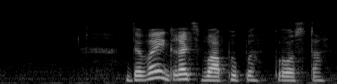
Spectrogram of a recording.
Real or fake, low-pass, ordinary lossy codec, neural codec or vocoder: fake; 7.2 kHz; AAC, 48 kbps; vocoder, 24 kHz, 100 mel bands, Vocos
